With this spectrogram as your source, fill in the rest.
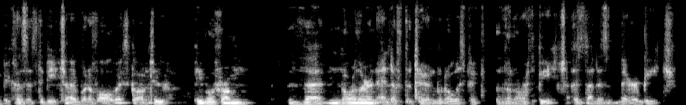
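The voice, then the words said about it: Convincing put-on accent. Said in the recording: “we can wrap up that voice. I'm sure your throat's a bit sore from that ... I thought you had that spot on, though. That was a good accent ... That was brilliant”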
